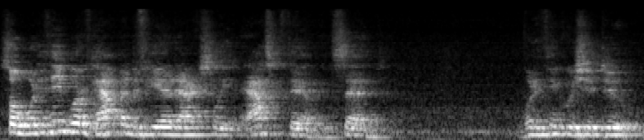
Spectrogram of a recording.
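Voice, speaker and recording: With audible room echo, a man speaks at a very fast pace and a high pitch, his pitch varying in an ordinary way. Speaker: university lecturer. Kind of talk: lecture.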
